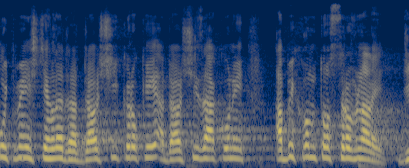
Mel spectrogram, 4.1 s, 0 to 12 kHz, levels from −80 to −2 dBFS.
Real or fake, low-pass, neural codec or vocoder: fake; 10.8 kHz; vocoder, 48 kHz, 128 mel bands, Vocos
